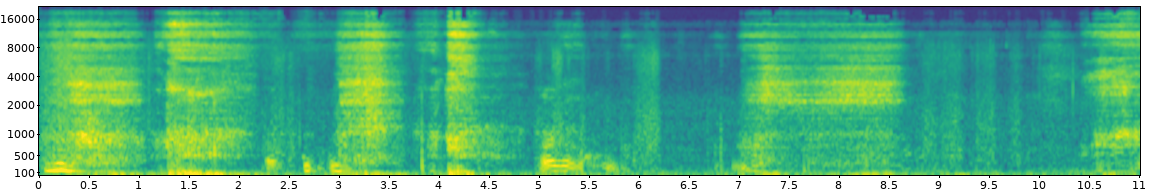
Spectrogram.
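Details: Adult man snoring: deep, rumbling breaths every few seconds with rattling snorts and noisy inhalations.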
